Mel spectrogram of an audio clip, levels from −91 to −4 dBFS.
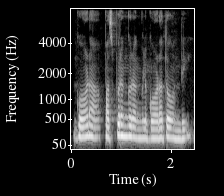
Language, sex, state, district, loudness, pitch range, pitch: Telugu, female, Telangana, Hyderabad, -16 LUFS, 155-180 Hz, 165 Hz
